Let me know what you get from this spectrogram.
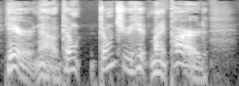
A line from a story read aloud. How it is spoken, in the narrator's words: exclaimed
